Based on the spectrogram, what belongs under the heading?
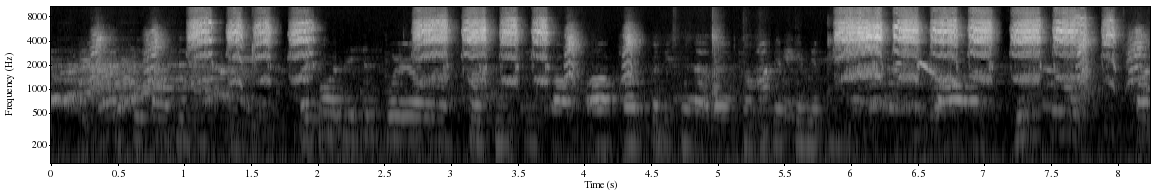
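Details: Long-tailed shrike chick begging while being fed: harsh, raspy, broadband squawks in rapid bursts of three to five, about four per second, separated by brief pauses, with softer lower chatter and faint voices between.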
